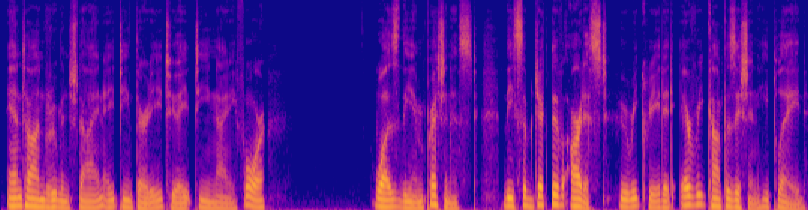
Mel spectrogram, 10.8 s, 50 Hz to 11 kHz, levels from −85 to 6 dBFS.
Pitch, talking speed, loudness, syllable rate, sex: 105 Hz, 115 wpm, -18 LUFS, 4.0 syllables/s, male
